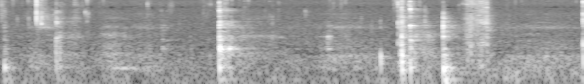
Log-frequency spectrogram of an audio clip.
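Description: Near silence broken by a few faint, short clicks and taps of a fork working at food on a plate while eating, the loudest cluster a little past halfway.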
